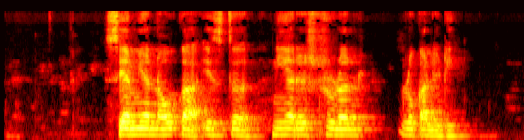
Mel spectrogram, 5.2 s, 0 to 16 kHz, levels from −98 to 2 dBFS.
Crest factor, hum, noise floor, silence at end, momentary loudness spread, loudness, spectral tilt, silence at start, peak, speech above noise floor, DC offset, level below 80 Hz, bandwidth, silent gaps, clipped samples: 20 dB; none; -60 dBFS; 0.55 s; 15 LU; -20 LUFS; -4.5 dB/octave; 1.05 s; 0 dBFS; 40 dB; under 0.1%; -64 dBFS; 11.5 kHz; none; under 0.1%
